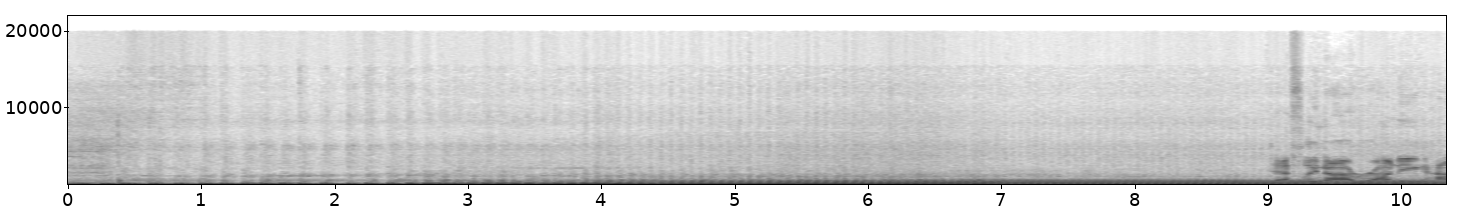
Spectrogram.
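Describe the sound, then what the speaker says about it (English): A turbocharged Toyota GR86 on a new tune starts up and idles roughly, its loud, uneven, lumpy engine note running steadily close by, with a brief burst of chatter near the end. "got the car tuned onto the new map, or new tune I guess, and we're gonna go ahead and do a start"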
